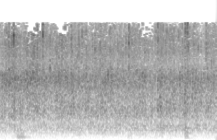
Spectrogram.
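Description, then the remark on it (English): A steady wash of audience applause, many hands clapping at once in a dense, continuous patter with no voices standing out, holding at an even level for a few seconds. “I think that's worth an applause.”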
